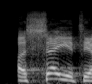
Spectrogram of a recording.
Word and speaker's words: aseity: I'd like to begin today with a theological statement on the aseity of God. Aseity, I'm going to spell it for you. It's A-S-E-I-T-Y, aseity of God.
